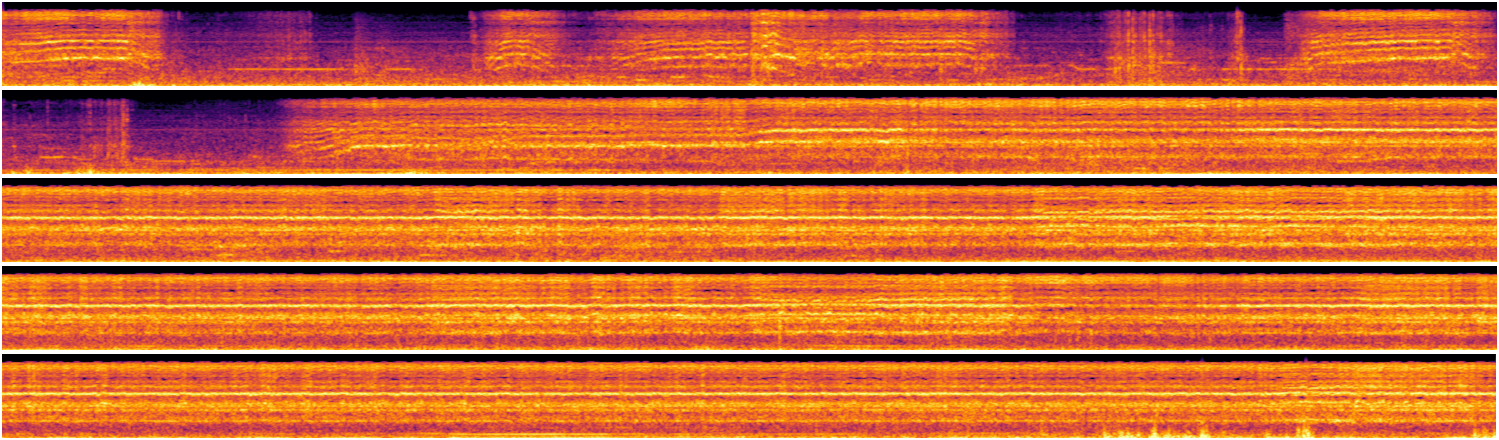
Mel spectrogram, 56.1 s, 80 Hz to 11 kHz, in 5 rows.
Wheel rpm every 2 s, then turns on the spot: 80, 10, 90, 100, 20, 70, 30, 150, 180, 200, 200, 200, 200, 200, 200, 200, 200, 200, 200, 200, 200, 200, 200, 200, 200, 200, 200, 200.
none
